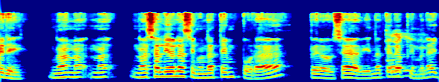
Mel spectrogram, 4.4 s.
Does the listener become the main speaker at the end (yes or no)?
no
